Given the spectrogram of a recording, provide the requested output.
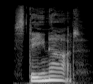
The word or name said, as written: stenart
